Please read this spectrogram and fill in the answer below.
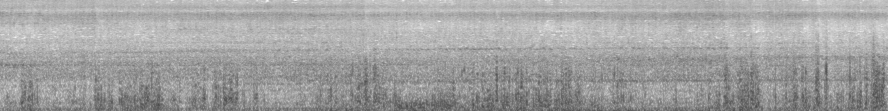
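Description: Wind buffeting the microphone of a camera riding on a moving vehicle, with the rumble of the vehicle and its tyres on the road underneath.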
